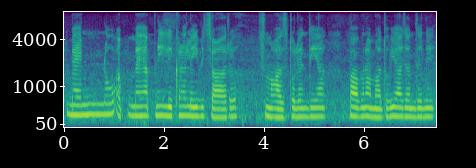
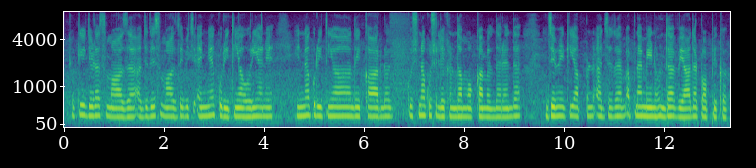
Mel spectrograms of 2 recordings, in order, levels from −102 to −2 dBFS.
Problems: none marked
